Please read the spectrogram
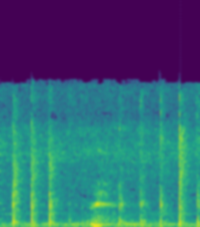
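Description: A quick, irregular run of sharp clicks or snaps, about four a second, in a small room.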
